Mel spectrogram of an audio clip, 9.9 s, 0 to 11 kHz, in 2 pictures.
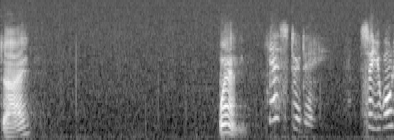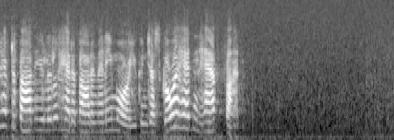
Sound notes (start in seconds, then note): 4.1 on phone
